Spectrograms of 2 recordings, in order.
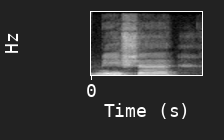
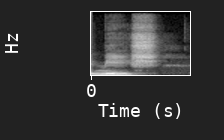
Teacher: is that if you drop the ah or the yah well basically you're dropping the vowel at the end you're dropping the ah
